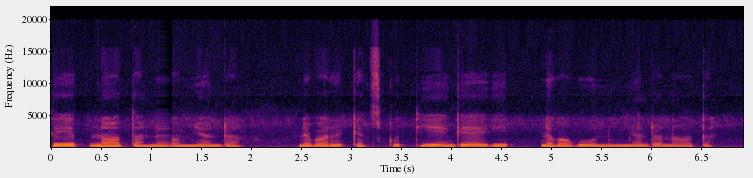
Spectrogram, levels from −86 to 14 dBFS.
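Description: From 1.07 to 1.22 s a burst of packet loss removes about 120 ms of speech. The receiver stretches the last sound into a fading buzz or hiss, seen as smeared, decaying bands before the speech resumes abruptly further on.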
